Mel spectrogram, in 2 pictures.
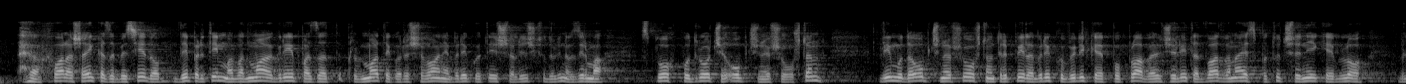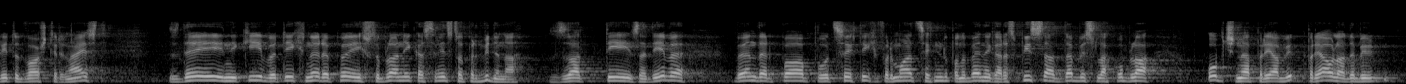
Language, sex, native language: Slovenian, male, Slovenian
